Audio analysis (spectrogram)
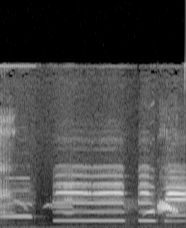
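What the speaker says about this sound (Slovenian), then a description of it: "Glas Viljemove piščalke je pomladni vetrič ponesel prek Trnovega Robidovja." A small pipe or whistle plays a few bright, clear notes in short phrases broken by brief pauses, close and alone in a quiet springtime cartoon setting.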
